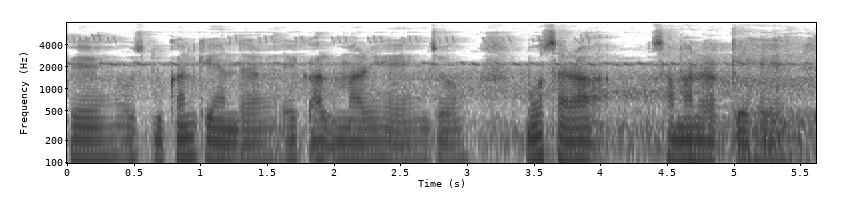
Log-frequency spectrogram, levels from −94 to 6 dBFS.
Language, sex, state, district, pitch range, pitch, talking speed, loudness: Hindi, male, Arunachal Pradesh, Longding, 90-100 Hz, 100 Hz, 160 wpm, -22 LUFS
